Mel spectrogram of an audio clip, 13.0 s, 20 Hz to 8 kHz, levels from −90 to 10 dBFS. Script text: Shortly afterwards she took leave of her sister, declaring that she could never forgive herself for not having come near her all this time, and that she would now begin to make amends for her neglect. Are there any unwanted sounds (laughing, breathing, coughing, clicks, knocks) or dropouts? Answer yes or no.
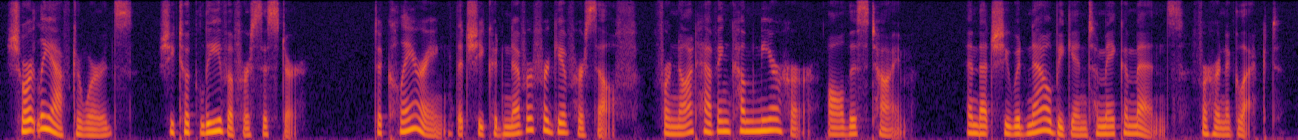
no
